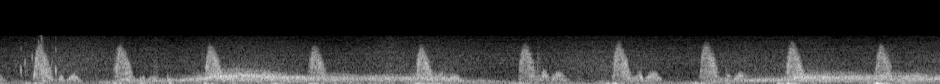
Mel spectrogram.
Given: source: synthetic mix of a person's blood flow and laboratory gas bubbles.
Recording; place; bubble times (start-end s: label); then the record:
Doppler ultrasound of blood flow; subclavian vein
0.18-0.59 s: bubbles
From the record:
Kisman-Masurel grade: 111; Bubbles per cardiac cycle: 1 to 2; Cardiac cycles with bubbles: 1 to 10%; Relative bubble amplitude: barely perceptible (0.100 to 0.250); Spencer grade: 1 (occasional bubble signal discernible with the cardiac motion signal, with majority of cardiac periods free of bubbles); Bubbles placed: anywhere in the cardiac cycle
